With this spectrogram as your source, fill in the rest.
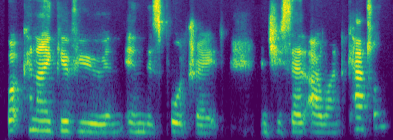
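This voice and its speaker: An artist from Botswana presents a slideshow of her work, speaking hesitantly and thoughtfully with many restarts. Her medium-pitched voice is animated and a bit bright at a moderate pace, but the recording quality is low.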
